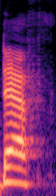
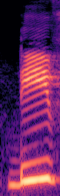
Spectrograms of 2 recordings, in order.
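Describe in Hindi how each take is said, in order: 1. स्वर की ध्वनि छोटी eh है। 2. स्वर की ध्वनि लंबी ee है। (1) "नहीं डेफ" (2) "डीफ नहीं"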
